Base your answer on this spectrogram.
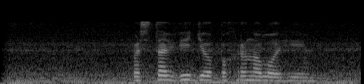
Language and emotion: Russian, angry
